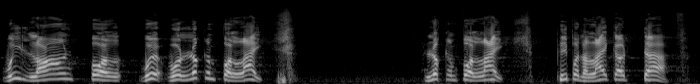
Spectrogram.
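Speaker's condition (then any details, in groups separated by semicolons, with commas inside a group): Deafness; needs names repeated several times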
